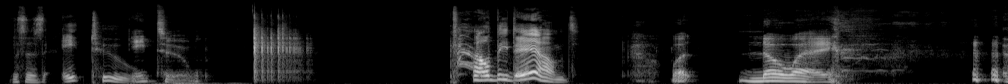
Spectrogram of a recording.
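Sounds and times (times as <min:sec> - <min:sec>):
speech: 0:00.1 - 0:02.1, 0:04.7 - 0:08.6, 0:09.7 - 0:10.0
dice rolled for a match-up: 0:02.5 - 0:03.2.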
